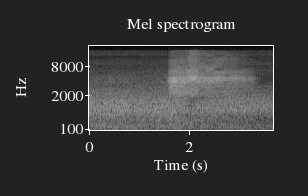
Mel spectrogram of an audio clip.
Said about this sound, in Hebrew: שחרור מספר אחד, לנשום. אה, איזה כיף לנשום. עוד פעם. רגע, האוויר עוד יוצא. ויש זמן.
